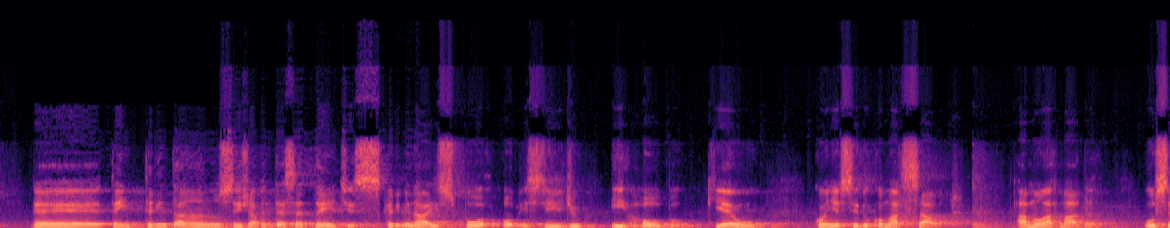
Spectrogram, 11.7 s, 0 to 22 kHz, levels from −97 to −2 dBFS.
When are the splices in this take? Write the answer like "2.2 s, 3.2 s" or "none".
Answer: 2.6 s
